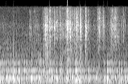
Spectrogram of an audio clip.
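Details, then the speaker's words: J-tube rocket stove burning pellets: a steady, hard rushing roar with crackly patter over it. Too much combustion air is being pulled through, though the burn stays hot. "pellets now there's too much air still hot a little bit too much [Music] air"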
